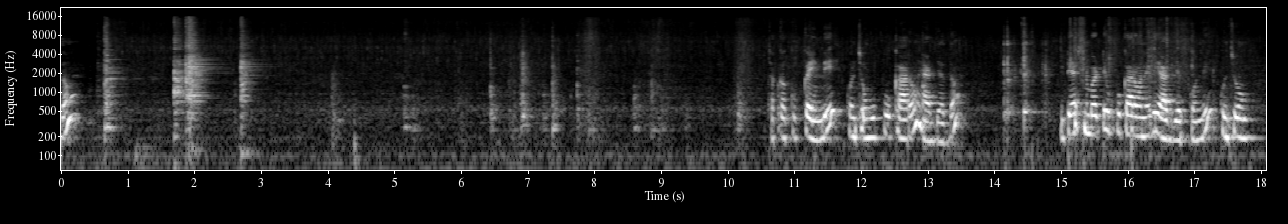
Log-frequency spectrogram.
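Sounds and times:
chicken sizzling: 0.0s - 18.0s
metal spatula scraping pan: 6.4s - 9.2s
spatula clattering: 14.1s - 17.1s.

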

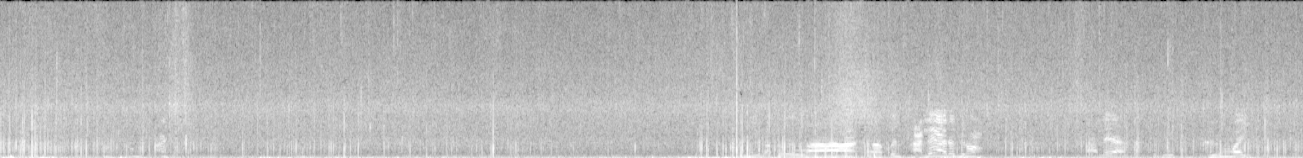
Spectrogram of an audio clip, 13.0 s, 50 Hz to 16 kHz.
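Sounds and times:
low wind rumble: 0.0s - 13.0s
rain drop ticks: 0.0s - 13.0s
rain falling: 0.0s - 13.0s
person's voice: 0.9s - 2.0s, 7.4s - 9.9s, 10.8s - 12.6s.

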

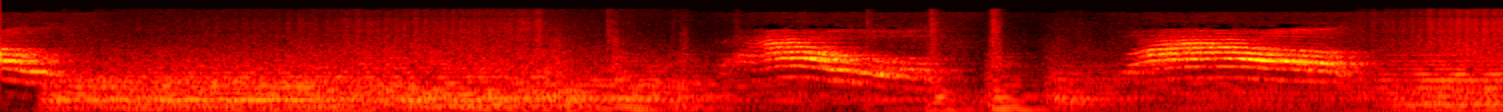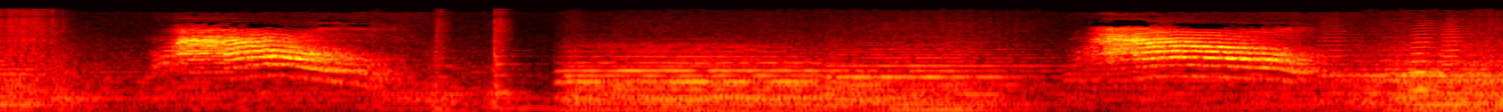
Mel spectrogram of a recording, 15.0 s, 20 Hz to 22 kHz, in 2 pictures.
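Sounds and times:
cat meowing: 0.0s - 0.4s, 3.6s - 4.8s, 5.6s - 6.9s, 8.2s - 9.6s, 12.9s - 14.2s
background music: 0.2s - 15.0s.

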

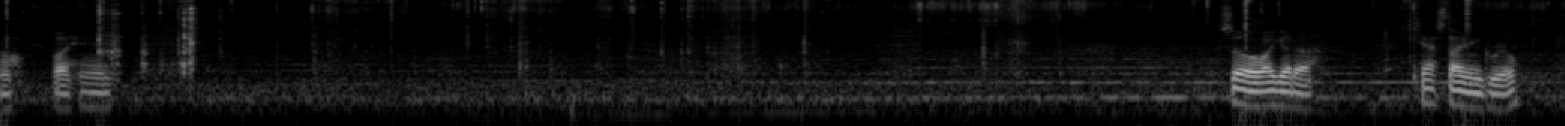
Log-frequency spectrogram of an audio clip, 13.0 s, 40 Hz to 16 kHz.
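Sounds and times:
rustling: 2.6s - 10.3s.

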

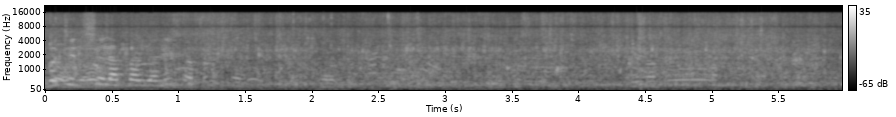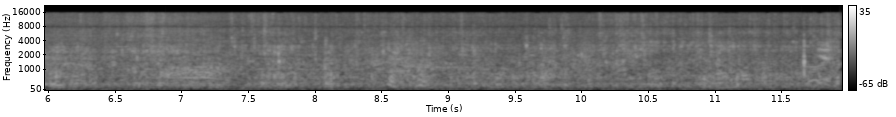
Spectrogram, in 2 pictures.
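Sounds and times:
water moving around a boat: 0.0s - 11.9s.

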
